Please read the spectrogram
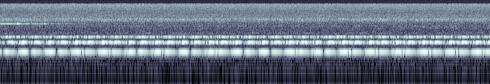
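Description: Synthesizer pad, the layer that sits under the piano melody of a beat, playing on its own and holding one sustained note with a gentle pulse in its level, about three a second.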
